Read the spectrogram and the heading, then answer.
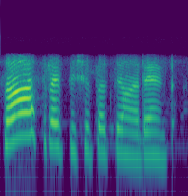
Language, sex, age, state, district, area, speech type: Kashmiri, female, 18-30, Jammu and Kashmir, Budgam, rural, conversation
